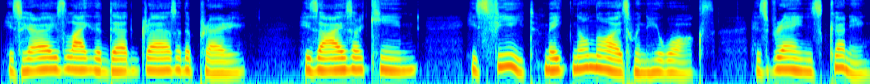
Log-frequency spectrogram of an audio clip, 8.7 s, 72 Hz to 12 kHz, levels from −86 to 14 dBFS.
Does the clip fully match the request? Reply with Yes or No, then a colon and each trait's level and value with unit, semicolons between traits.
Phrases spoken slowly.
No: average, 180 wpm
